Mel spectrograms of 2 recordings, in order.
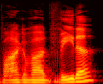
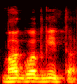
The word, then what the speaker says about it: Bhagavad Gita: um the Bavad uh is it Bhagavad Vita or Vita? Yeah, right. Yes. Yes. Vita. Bhagwad Gita. You say it right.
